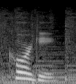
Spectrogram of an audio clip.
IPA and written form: ˈkɔːrɡi (Corgi)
